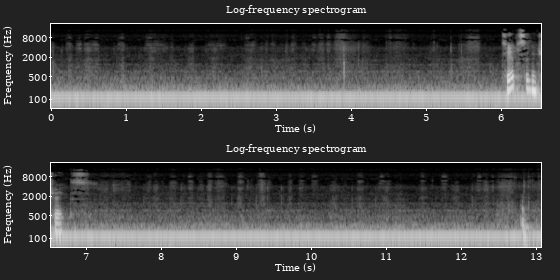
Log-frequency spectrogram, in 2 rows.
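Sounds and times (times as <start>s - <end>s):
steady low hum: 0.0s - 13.0s
pen scratching on paper: 0.1s - 4.6s, 7.3s - 13.0s.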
